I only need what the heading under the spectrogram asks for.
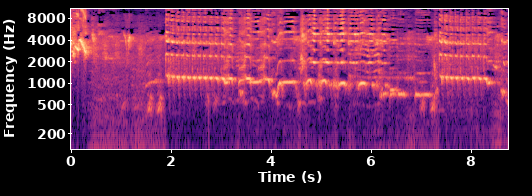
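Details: Hooded butcherbird singing vigorously, reportedly to the point of coughing: bursts of fast, evenly pulsed harmonic whistles alternate with wandering, slurred fluty phrases that drift downward, then the rapid pulsed series returns.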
